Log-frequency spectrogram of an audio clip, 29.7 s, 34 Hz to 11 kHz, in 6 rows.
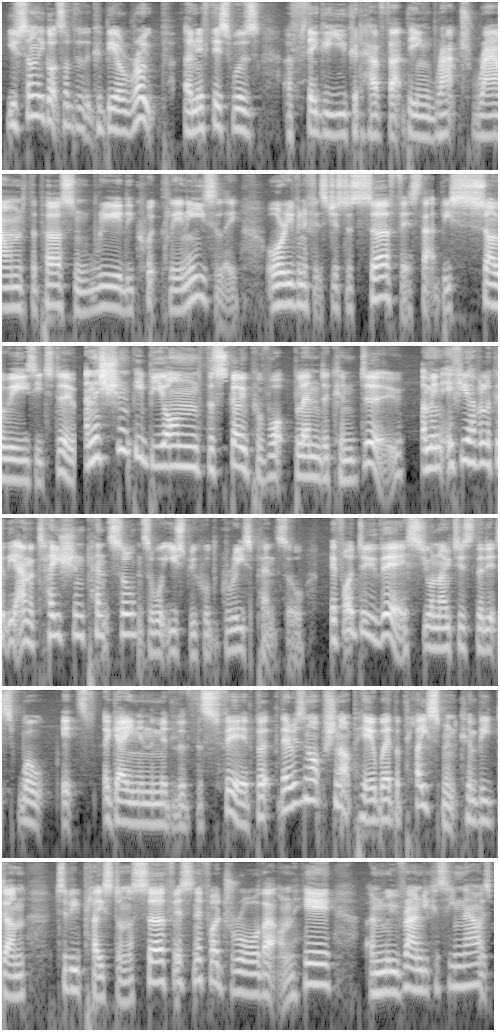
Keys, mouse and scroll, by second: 9.4 shift+middle click, 12.5 click, 13.2 Tab, 13.3 Tab, 15.1 click, 18.0 click, 19.3 middle click, 22.3 ctrl+z, 23.8 click, 26.5 click, 28.1 middle click.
